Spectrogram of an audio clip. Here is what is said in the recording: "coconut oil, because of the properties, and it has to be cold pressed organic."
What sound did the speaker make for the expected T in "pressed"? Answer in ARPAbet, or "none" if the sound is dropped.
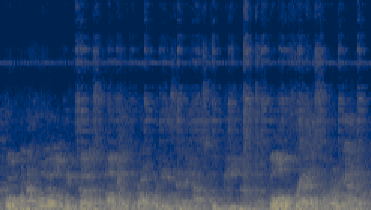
none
